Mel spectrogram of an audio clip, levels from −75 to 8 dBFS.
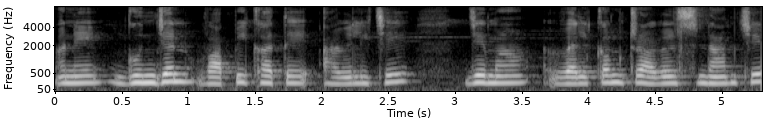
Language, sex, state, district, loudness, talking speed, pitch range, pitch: Gujarati, female, Gujarat, Valsad, -17 LUFS, 125 wpm, 195-220 Hz, 205 Hz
